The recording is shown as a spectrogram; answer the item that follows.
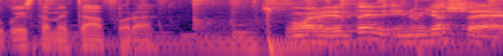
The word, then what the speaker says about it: Inuyasha: Inuyasha, l'ho pronunciato bene, Ale, questo Inuyasha. Inuyasha, sì.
